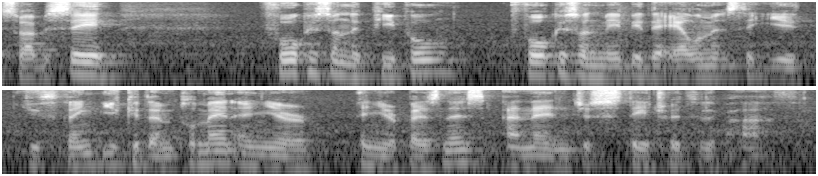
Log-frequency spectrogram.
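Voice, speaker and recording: A man talks at a very fast pace. His intonation is fairly even. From Scotland, Glasgow. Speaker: media executive. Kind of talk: panel interview.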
